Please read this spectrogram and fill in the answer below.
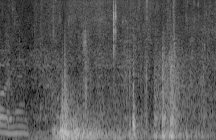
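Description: Footsteps on wooden boards and dry branches, a run of irregular knocks and rustles that are loudest about half a second in. A short voiced sound comes right at the start.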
